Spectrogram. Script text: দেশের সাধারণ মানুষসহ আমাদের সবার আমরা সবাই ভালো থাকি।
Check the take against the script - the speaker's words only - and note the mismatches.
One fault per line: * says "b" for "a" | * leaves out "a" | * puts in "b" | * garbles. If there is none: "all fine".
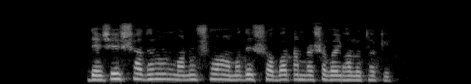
all fine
